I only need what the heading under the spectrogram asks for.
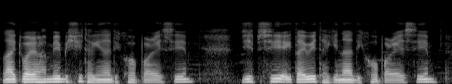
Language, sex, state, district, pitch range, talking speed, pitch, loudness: Nagamese, male, Nagaland, Kohima, 105-125 Hz, 185 wpm, 115 Hz, -19 LUFS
